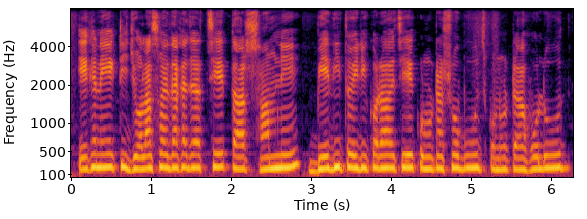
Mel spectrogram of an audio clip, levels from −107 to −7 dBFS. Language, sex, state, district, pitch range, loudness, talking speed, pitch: Bengali, female, West Bengal, Malda, 205-225 Hz, -22 LUFS, 145 wpm, 220 Hz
